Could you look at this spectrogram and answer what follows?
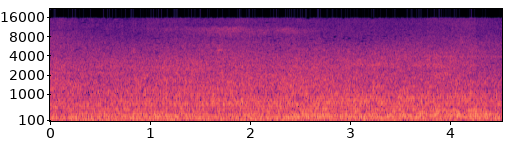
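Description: Busy city road traffic passing close by: a steady, continuous mix of engine and road noise.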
